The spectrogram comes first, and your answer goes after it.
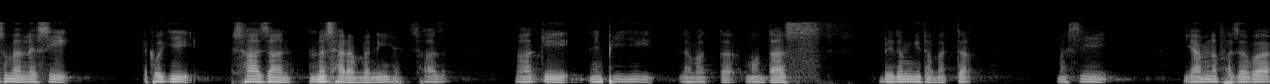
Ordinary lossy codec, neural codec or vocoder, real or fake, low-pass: none; codec, 16 kHz, 1.1 kbps, Voila-Tokenizer; fake; none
